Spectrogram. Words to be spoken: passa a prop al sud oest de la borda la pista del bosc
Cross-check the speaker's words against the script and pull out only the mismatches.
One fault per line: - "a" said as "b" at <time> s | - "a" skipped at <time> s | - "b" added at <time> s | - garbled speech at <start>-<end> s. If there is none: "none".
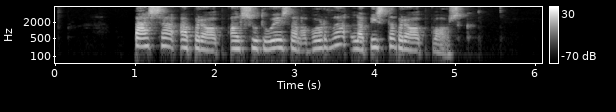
- "del" said as "prop" at 4.3 s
